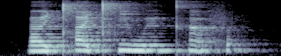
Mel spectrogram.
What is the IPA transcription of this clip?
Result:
ɐ cʰ a cʰ ĩ w ɨ kʰ ɐ̃ f

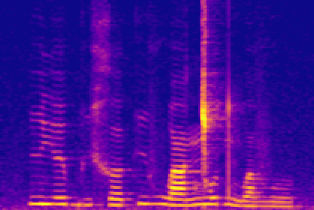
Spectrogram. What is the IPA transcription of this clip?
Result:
i˦ j e˦ b i˧ x ɜ˧ k i˦ v w a˧ ŋ͡ǀ o˦ d ŋʷ a˨ v ʊ˨

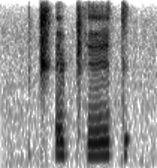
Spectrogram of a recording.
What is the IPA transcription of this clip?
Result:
t͡ʃʼ e ʈʰ e t

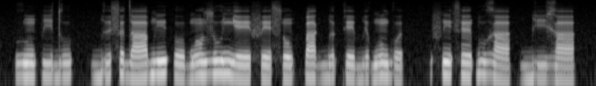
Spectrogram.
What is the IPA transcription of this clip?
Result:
ɣ ũ˧ p iː˧ d u˦ | ɡ͡b ɨ˨˦ s ə˧ d aː˨˦ b ĩ˦ | o˨ b ɔ̃˦ z u˦ ɲ eː˨ f e˨ s ɔ̃˨˦ k͡p a˧ ɡ͡b ə˧ k e˨ b e˧ ɡʷ ũ˦ ɡʷ ə˨ | f ĩ˧ s ɛ̃˧ ɓ u˦ ɣ a˨ | ɡ͡b iː˨ ɣ a˨

